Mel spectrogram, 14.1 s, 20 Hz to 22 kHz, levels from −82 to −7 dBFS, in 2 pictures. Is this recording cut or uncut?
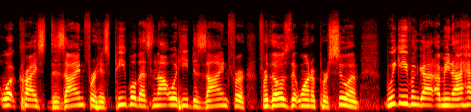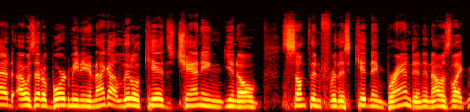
uncut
